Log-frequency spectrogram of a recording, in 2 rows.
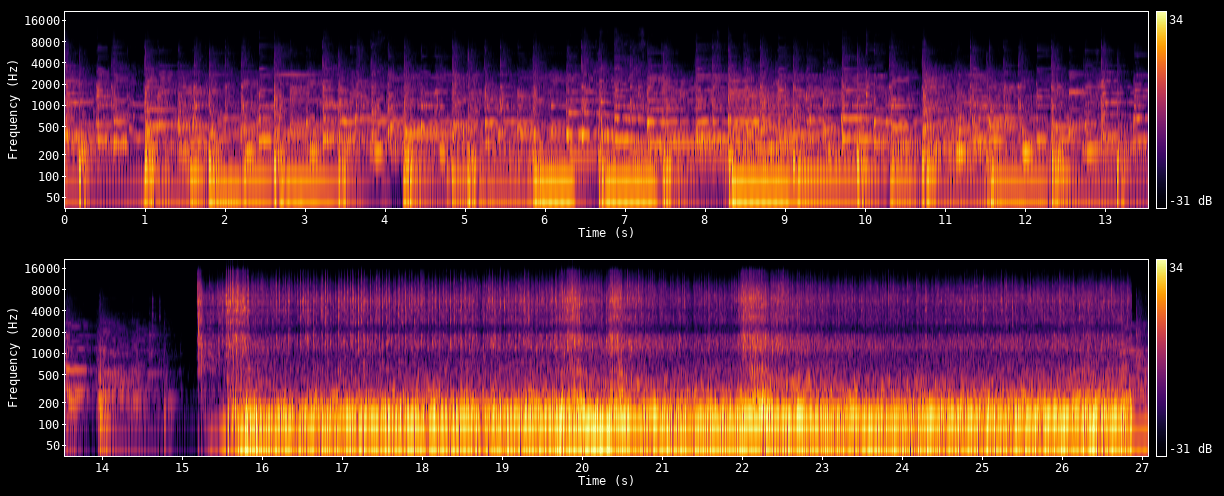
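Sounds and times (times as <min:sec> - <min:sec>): engine starting and revving: 0:15.2 - 0:26.9.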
